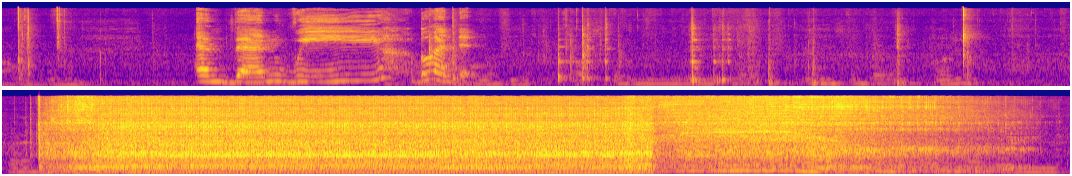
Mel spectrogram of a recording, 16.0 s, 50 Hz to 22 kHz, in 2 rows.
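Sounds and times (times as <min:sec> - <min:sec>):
blender motor running: 0:08.3 - 0:16.0.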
